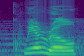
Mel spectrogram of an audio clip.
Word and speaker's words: Quirrell: Du hast es falsch gesagt. Es ist Quirrell.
